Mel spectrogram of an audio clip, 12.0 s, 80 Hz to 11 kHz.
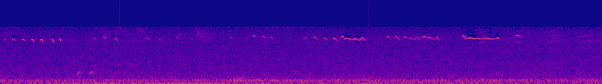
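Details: Exchange between a bald eagle eaglet and its mother, Big Bear Lake, 23 April 2018: repeated high piping notes in rapid strings, some run together into trills, continuing through twelve seconds above low background noise.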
